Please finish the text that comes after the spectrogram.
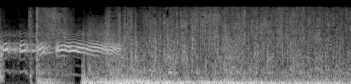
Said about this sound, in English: My two-shot rocket launcher can handle this!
